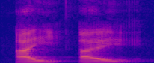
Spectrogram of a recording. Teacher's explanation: supaya jadi satu vokal miring A ke I gitu ya. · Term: imalah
